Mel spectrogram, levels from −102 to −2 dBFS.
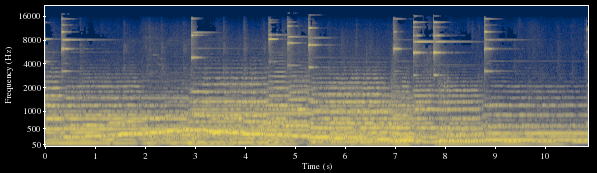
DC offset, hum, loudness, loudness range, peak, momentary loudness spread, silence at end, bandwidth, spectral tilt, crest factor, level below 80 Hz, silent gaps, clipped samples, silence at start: under 0.1%; none; -17 LUFS; 3 LU; -4 dBFS; 6 LU; 0 s; 17 kHz; -5.5 dB/octave; 12 dB; -36 dBFS; none; under 0.1%; 0 s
